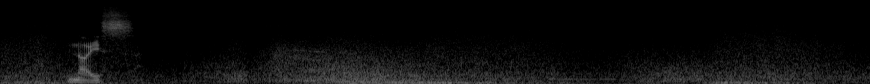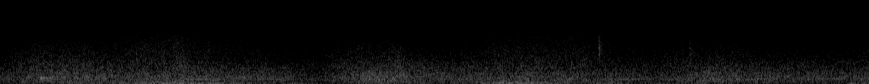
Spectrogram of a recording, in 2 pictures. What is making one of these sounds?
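Waves wash and splash against a sailing ship.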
